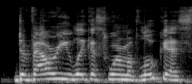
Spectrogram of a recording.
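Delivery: ordinary talk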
